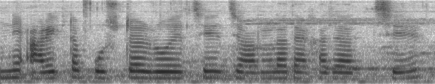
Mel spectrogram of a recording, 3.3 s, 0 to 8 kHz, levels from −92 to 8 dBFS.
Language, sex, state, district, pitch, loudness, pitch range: Bengali, female, Odisha, Khordha, 225 Hz, -17 LUFS, 215-235 Hz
